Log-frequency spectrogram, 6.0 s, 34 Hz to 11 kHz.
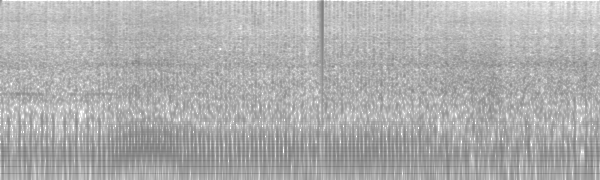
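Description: Harley-Davidson Iron 883's air-cooled V-twin engine running while riding, heard through a helmet-mounted microphone with a heavy low rumble of wind. A single sharp click comes about three seconds in.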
